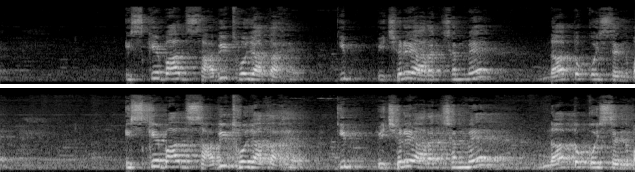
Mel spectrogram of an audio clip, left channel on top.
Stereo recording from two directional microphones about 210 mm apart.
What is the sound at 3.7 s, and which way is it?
Speech, 40° left (ahead or behind).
